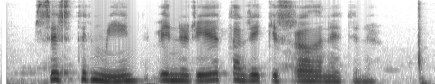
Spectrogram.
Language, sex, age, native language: Icelandic, female, 50-59, Icelandic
